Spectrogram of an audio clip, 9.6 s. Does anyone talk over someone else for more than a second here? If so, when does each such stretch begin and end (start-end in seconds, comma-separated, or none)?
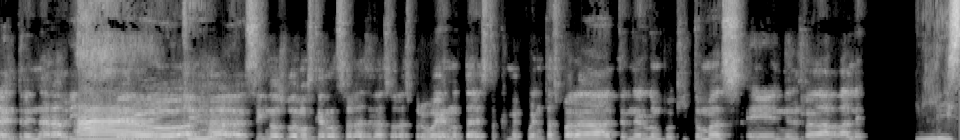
0.7-2.3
